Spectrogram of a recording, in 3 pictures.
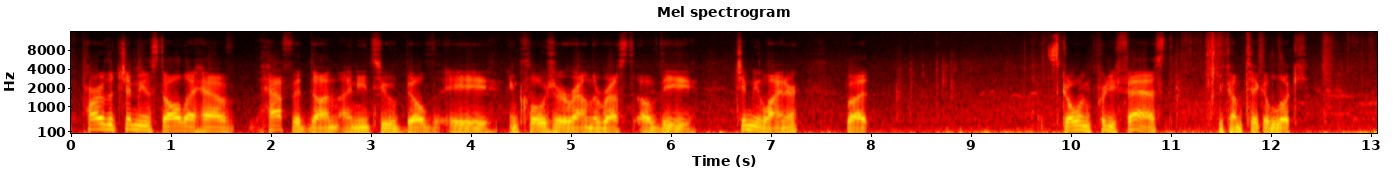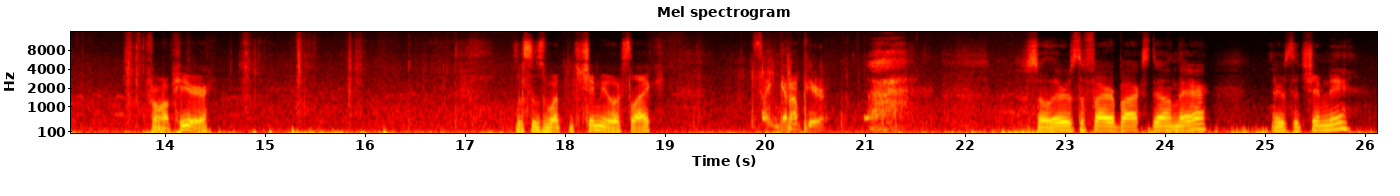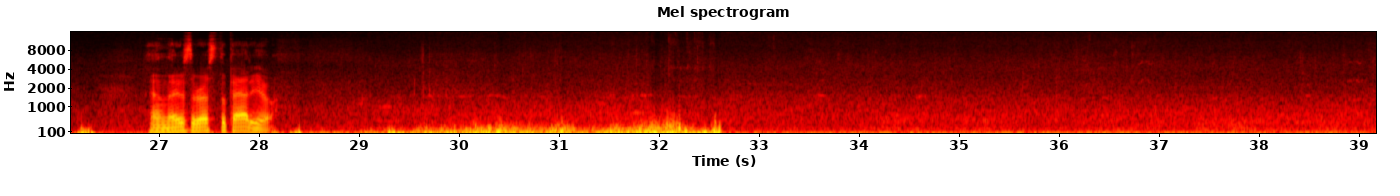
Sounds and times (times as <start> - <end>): Speech: 0.1 - 8.0, 9.6 - 14.5, 17.5 - 19.0, 19.8 - 21.2, 22.6 - 24.4, 25.0 - 25.9, 26.9 - 28.2.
